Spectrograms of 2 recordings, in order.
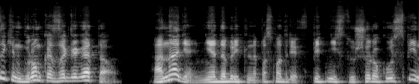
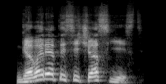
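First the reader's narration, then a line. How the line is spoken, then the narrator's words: Sober, no longer laughing. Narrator (Russian): кивнул переставший смеяться Парсыкин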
